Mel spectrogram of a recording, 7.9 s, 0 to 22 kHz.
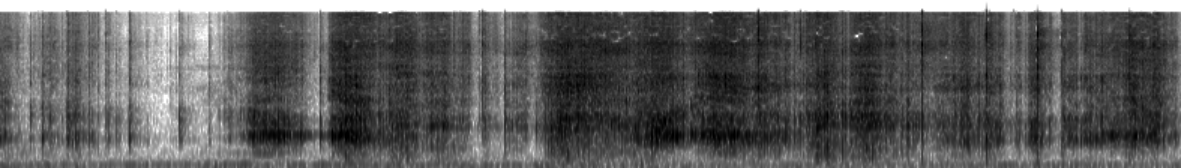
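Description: A small, hollow clear plastic cup partly filled with small silver metal mixing balls is held in the fingertips and shaken and swirled, making the balls rattle. After a quiet, sparse start, dense bright rattling and scraping swells in, with a faint ringing tone near 830 Hz. It continues in uneven bursts to the end.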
